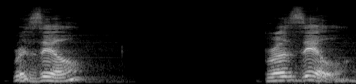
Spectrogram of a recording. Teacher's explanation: Zil part is the strong syllable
